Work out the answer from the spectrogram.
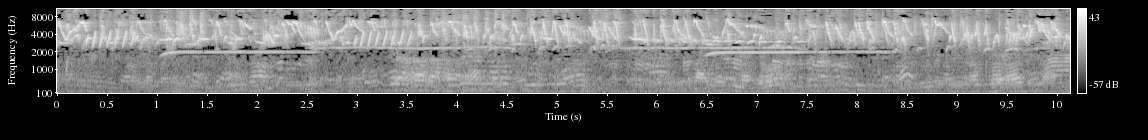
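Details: Young bushlark with a winning contest record from Cilacap, Java, singing a long, rich medley of rapid high trills and scratchy phrases. Thin sustained tones come and go, and people talk quietly in the background.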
